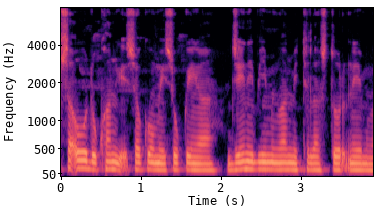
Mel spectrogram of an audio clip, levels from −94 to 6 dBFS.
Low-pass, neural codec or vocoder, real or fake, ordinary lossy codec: none; none; real; none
